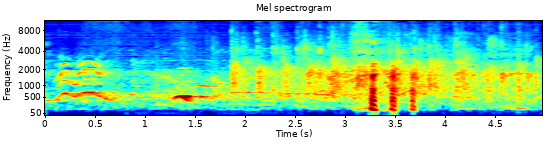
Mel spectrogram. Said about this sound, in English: Why is it you always get a cheer when you... Anyway. It's always the same two people.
